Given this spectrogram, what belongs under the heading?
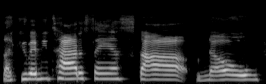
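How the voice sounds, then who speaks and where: A woman's voice: fairly high pitch, steady tone, a little slow, a bit bright, clean tone, dry recording. A woman host giving frank casual commentary on parenting and reading viewer comments aloud.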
